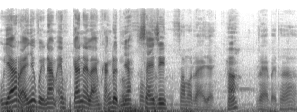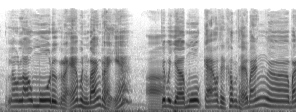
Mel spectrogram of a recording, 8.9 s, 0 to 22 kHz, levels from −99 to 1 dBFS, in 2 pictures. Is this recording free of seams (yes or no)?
yes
